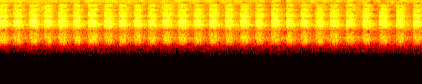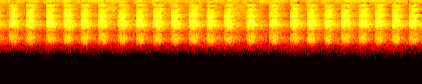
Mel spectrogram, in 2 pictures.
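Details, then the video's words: Tree cricket calling in a steady run of short, high-pitched buzzy pulses, about five to six per second, evenly spaced and of even loudness throughout, with no low sounds and no other animals or background noise. "Tree Cricket Sound Effect"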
